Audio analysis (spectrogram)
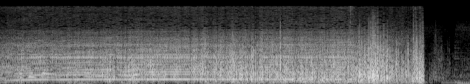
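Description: Yamaha TMAX 560 2020 scooter fitted with a Malossi variator accelerating, its engine note rising steadily under loud wind rush before cutting off abruptly near the end.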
